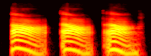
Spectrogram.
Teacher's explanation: Ain exits from the middle of the throat.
